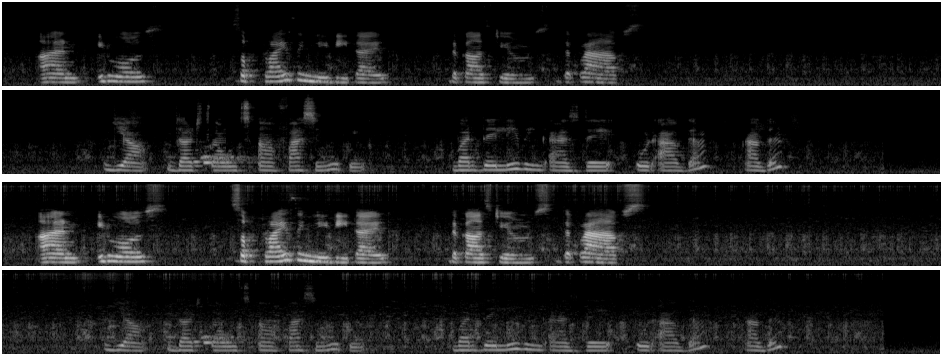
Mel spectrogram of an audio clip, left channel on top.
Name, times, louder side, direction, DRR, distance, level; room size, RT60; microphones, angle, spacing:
voice 1, 0.4-1.5 2.4-3.9 4.5-5.3 5.6-6.2, right 8 dB, 45° right, 0.3 m, -24 dB
voice 2, 10.4-13.1 13.9-16.5 16.8-17.3, left 3 dB, 65° left, 2.9 m, -35 dB
head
